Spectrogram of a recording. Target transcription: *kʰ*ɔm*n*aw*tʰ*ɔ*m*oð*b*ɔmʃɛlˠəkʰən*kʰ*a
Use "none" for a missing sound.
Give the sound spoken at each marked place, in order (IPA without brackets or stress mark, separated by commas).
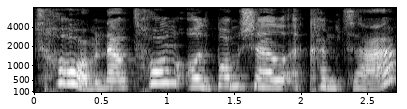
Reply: tʰ, n, tʰ, m, b, tʰ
